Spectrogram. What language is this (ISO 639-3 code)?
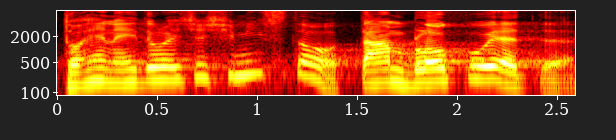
ces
